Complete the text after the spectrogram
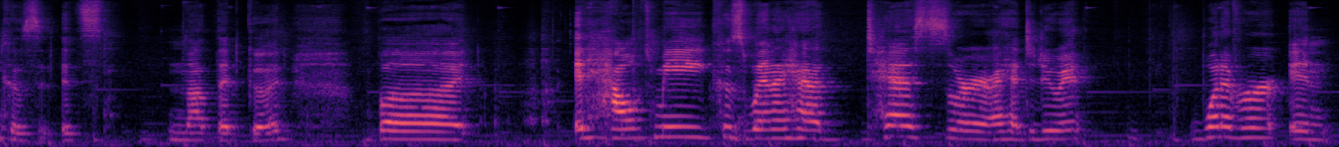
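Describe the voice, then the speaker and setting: Bright-voiced Brazilian woman vlogger. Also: fairly high pitch. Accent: Brazilian Portuguese. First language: Portuguese. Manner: chatty, many ums and likes, gestures a lot. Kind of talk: casual to-camera vlog answering tag questions. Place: small bedroom indoors. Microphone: camera mic at close framing.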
